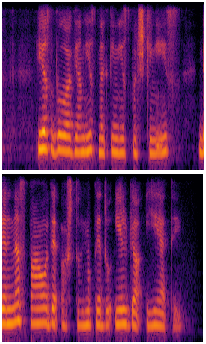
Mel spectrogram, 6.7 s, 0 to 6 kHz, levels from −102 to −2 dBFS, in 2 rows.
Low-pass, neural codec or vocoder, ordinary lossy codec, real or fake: 5.4 kHz; codec, 16 kHz, about 1 kbps, DyCAST, with the encoder's durations; Opus, 16 kbps; fake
